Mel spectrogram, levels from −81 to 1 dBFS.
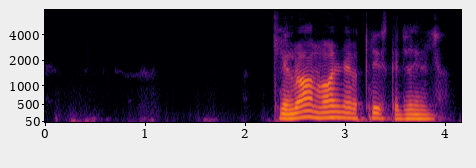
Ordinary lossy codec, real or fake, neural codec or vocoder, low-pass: none; fake; codec, 16 kHz, 1 kbps, FreqCodec, larger model; none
